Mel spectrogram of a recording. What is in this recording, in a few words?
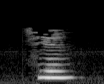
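"尖", Mandarin Chinese; chinese-flashcards; hsk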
